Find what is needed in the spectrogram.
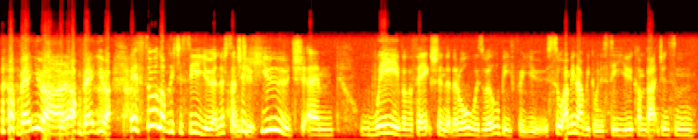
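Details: Adult female speaker; fluent conversational speech.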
